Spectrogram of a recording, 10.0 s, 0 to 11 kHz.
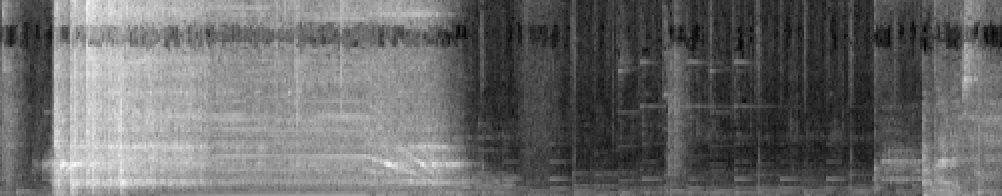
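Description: A Thermomix kitchen machine blitzes 20 grams of ginger at speed 9, a loud whirring blender roar lasting about four seconds before spinning down, followed by quieter rattles and handling clicks near the end.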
